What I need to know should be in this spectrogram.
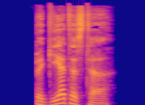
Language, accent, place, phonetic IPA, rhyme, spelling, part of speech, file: German, Germany, Berlin, [bəˈɡeːɐ̯təstɐ], -eːɐ̯təstɐ, begehrtester, adjective, De-begehrtester.ogg
- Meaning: inflection of begehrt: 1. strong/mixed nominative masculine singular superlative degree 2. strong genitive/dative feminine singular superlative degree 3. strong genitive plural superlative degree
